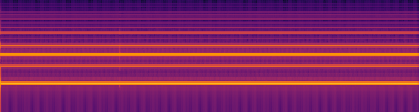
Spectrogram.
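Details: Sound-effects library recording of an ECG heart monitor flatline: a steady, unbroken high-pitched tone.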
